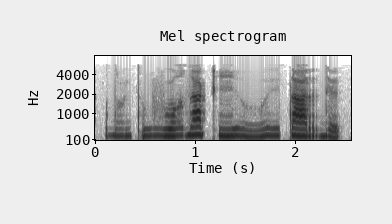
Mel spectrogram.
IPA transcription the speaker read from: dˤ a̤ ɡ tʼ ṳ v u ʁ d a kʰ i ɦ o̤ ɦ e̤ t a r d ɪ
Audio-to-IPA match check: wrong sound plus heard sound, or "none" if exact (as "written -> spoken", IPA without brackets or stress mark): none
